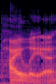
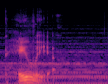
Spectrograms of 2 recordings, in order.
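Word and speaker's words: Paliah: It's not Paleia, it's Paleia.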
